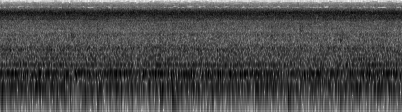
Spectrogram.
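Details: Short stretch of Japanese honey bees fanning on a hot day: an even droning buzz with layered harmonics, steady from start to end, over a bright continuous hiss.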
